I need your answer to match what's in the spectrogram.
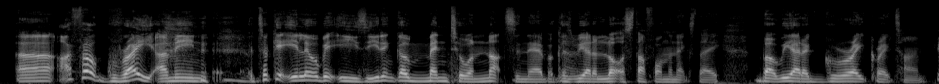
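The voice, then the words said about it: Hoarse, husky voice. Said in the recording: “my voice is so hoarse right now ... it's quite sexy, actually ... a bit more of a husky, sexy tone ... I'm basically losing my voice ... rest your voice”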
